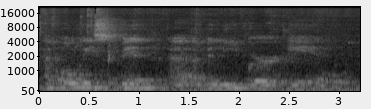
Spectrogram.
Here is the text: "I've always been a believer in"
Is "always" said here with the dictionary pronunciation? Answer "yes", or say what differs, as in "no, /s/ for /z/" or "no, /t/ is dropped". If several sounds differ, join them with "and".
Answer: no, /n/ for /l/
